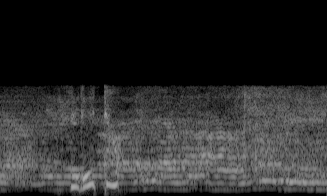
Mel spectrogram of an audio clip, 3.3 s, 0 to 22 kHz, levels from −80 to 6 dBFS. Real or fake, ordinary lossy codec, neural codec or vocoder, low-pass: fake; none; vocoder, 44.1 kHz, 128 mel bands, Pupu-Vocoder; 3.6 kHz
